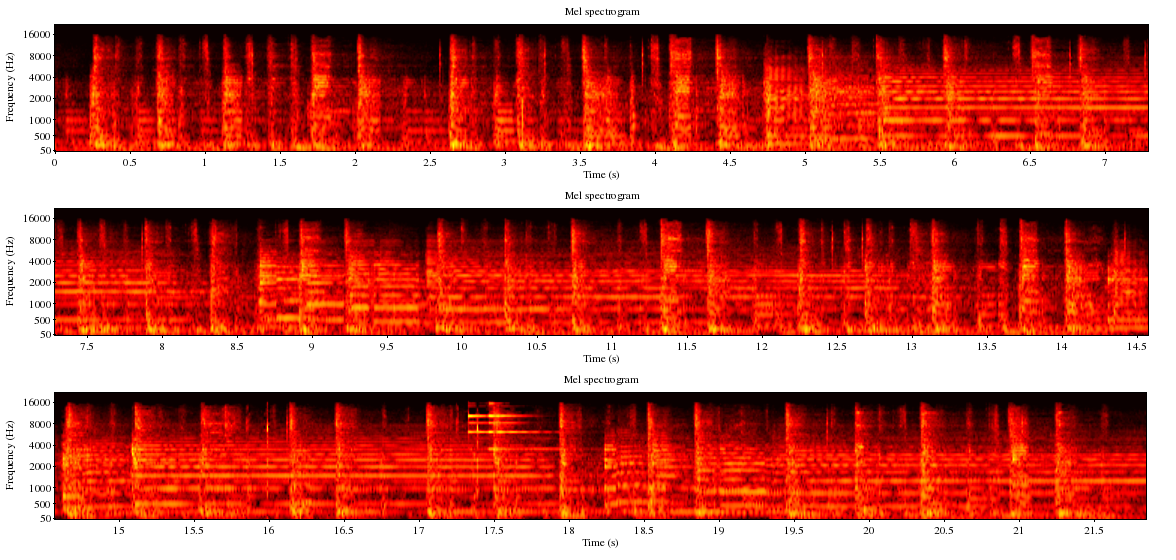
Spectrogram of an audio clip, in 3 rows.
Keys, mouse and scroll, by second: 4.4 double click, 10.6 middle click, 12.6 double click, 13.8-14.6 typing.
